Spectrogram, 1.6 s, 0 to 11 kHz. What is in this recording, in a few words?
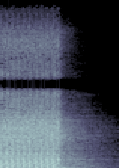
shot; Monster girl quest Part1,2,3; Visual Novels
